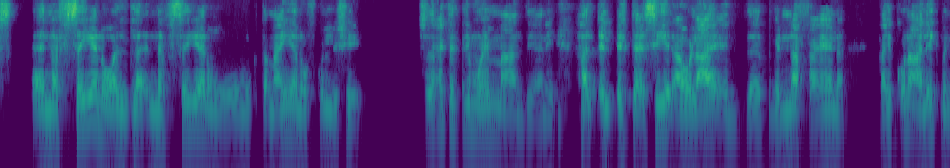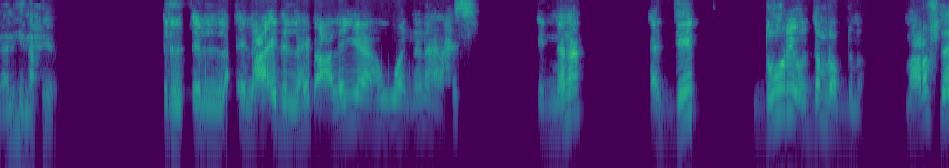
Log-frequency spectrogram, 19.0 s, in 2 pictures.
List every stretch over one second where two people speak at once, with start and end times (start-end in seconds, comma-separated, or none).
none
